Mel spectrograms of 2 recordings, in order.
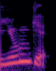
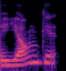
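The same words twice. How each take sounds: First: The name is pronounced the German way. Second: The name is pronounced the American way. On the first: The speaker calls it right. "je vais le prononcer à l'allemande comme il faut" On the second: The speaker calls it wrong. "pas l'américaine"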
